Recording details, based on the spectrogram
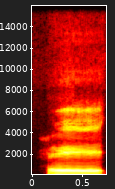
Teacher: it's called upper intonation when you're shouting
